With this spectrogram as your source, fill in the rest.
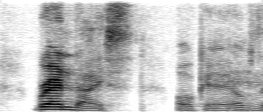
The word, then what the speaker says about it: Brandeis: Um, there's another professor, another neuroscientist from Brandeis University. I'm not Brandeis. Brandeis. Okay, I was Hmm. like, I definitely pronounced that right.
